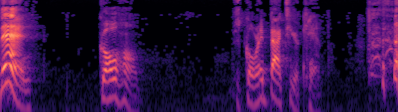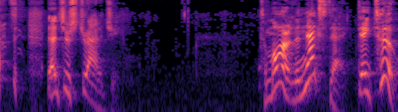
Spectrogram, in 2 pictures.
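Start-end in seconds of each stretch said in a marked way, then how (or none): 4.8-6.5 chuckling through the punchline; laughing. Real, not acted. Pastor amused at the battle plan, laughing. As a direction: laugh it out, softer.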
